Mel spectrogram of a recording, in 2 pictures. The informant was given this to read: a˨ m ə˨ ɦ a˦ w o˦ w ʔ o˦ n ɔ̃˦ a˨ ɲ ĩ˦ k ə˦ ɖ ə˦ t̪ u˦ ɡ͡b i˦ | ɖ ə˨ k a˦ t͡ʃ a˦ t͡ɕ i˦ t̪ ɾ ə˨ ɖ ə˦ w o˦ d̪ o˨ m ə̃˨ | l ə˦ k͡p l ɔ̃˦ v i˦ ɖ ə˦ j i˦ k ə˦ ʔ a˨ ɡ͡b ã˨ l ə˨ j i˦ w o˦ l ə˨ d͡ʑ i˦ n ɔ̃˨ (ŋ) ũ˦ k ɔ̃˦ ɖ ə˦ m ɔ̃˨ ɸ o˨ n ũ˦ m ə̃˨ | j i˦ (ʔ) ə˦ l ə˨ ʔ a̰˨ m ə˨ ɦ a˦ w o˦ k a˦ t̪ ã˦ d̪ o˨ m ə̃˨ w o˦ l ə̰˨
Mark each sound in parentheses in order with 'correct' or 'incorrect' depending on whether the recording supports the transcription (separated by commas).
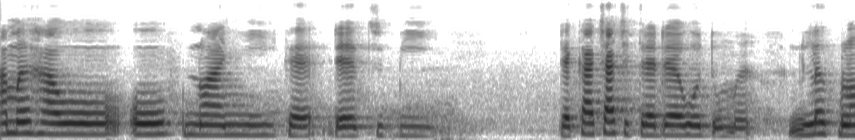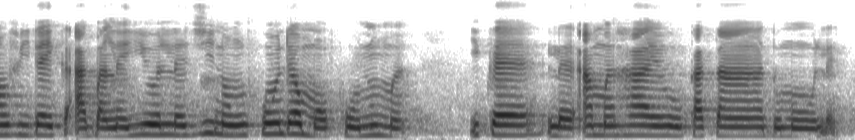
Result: correct, incorrect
